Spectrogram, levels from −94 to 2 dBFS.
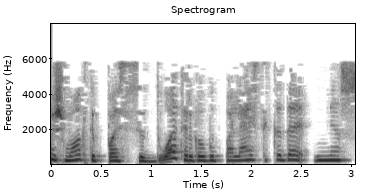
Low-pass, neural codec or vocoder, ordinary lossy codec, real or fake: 7.2 kHz; autoencoder, 48 kHz, 128 numbers a frame, DAC-VAE, trained on Japanese speech; MP3, 24 kbps; fake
